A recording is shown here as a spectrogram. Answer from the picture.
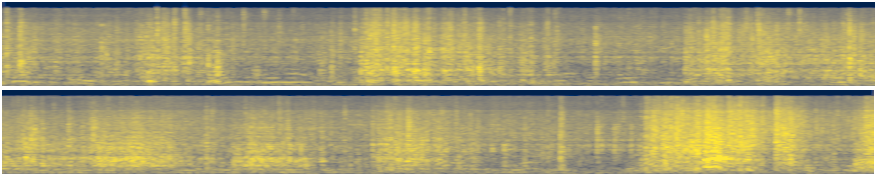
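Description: Vegetables sizzling as they stir-fry in a pan. The sizzle swells louder several times, most strongly about a second before the end.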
